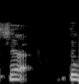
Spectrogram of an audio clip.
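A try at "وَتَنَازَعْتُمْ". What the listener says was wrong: Wa, bukan fa. Wa tanaza'tum.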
